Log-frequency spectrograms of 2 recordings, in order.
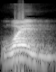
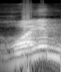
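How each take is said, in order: First: The word begins with a w sound. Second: The word begins with an h sound. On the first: The speaker calls it right. "এখানে ওয়েন" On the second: The speaker calls it wrong. "এখানে কিন্তু হোয়েন না"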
